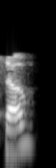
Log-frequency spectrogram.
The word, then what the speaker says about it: So: I'm half Korean, pronounced So, but that is my last name, yeah.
